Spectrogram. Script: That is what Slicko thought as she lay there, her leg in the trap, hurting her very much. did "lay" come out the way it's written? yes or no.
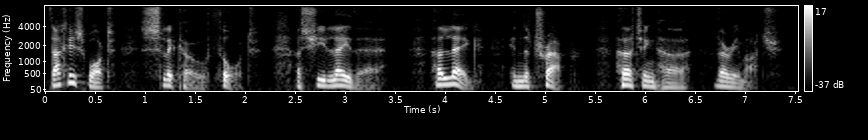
yes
